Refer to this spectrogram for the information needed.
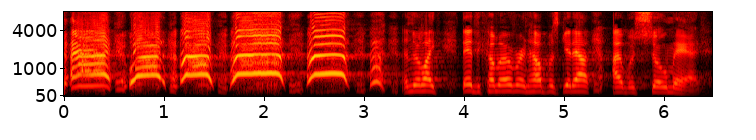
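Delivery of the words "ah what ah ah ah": high, loud terrified shriek; imitated child's scream, much higher and louder. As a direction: shriek like a frightened kid on a dark ride. Kids screaming on the ride.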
